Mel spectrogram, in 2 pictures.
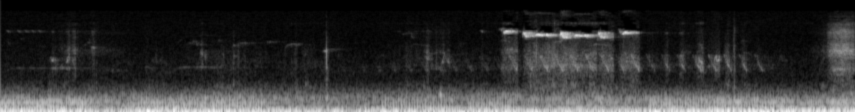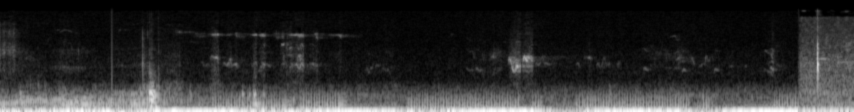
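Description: Wild birds chirping over a steady low hum, with short high chirps about four seconds in and again near eight seconds.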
